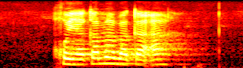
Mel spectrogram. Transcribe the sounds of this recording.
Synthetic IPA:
χʊjakʼamabakʼaʔa

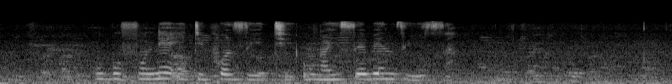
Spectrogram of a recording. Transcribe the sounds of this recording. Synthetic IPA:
uɓufunɛʔid̥ʱipʰozitʰiʔuŋajisɛɓend͡zʱiːsa

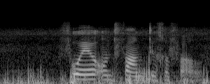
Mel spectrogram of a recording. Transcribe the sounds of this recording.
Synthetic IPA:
foːjəwʔɔntfɐŋtuχəfɐ̰lˠ

